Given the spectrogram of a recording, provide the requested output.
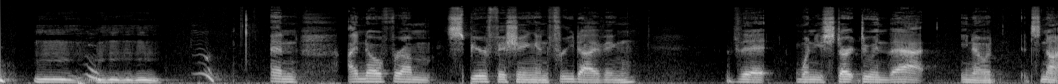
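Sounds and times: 
speech: 0.0s - 6.4s, 7.2s - 10.5s
person imitating involuntary breathing contractions from a long breath-hold: 0.3s - 2.3s.

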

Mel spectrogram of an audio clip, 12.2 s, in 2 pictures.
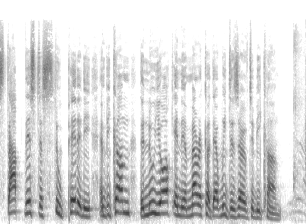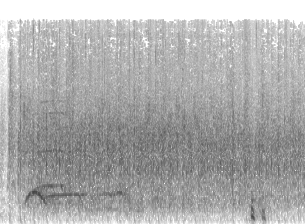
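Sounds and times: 
speech: 0.0s - 6.0s, 11.1s - 11.6s
audience applause: 6.0s - 12.2s.

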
